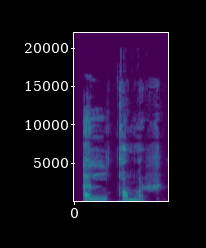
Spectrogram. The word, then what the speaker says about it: القمر: In this case, it's written and pronounced. So the word here, al-qamar, which is the same example as the previous words.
